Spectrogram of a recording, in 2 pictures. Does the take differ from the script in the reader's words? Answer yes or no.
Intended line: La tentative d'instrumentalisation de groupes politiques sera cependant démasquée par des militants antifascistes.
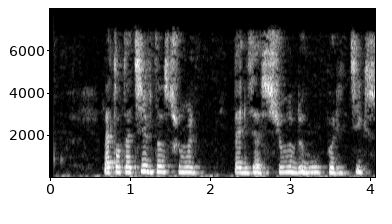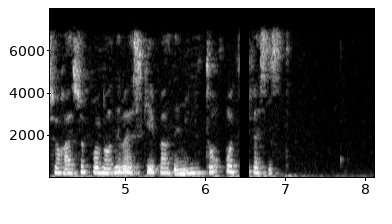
no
